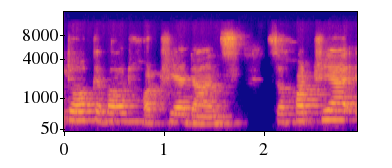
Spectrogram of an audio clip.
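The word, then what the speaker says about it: Sattriya: about hotria dance so hotrya is this is how we pronounce it in uh uh assam in smes uh which gets translated in english into satria but is a dance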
